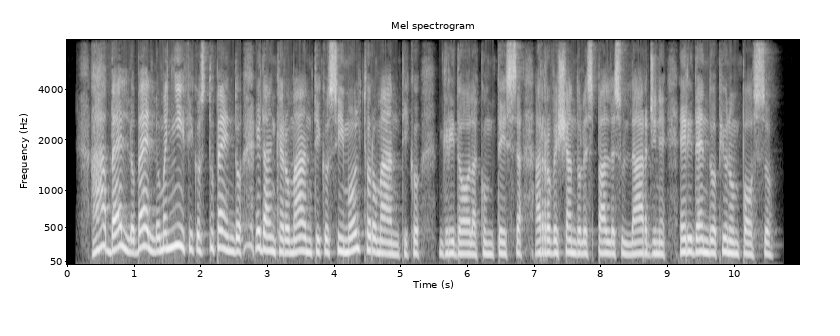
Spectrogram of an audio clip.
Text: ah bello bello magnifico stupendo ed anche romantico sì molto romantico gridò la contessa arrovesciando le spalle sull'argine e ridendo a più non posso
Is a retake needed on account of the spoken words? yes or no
no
